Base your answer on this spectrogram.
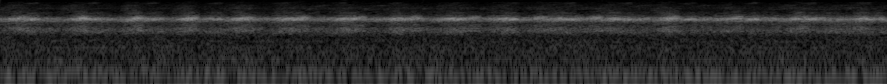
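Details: Countryside frogs calling together the night before rain, rapid repeated croaks from many animals overlapping into a constant throbbing chorus, low ambient noise beneath.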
